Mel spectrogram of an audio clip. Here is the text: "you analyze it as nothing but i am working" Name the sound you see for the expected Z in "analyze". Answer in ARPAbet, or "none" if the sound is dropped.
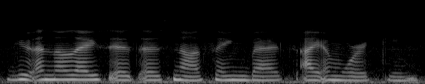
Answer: S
